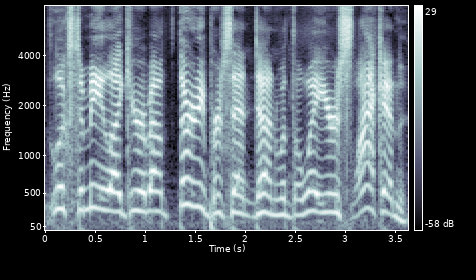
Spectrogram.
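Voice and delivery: high, loud sneering goblin; scolding goblin. Acted. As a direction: chew out a lazy worker. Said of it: "Scrick, the goblin, goes".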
